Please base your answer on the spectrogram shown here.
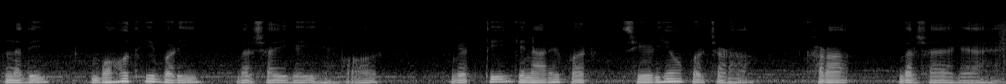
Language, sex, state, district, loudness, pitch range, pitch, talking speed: Hindi, male, Bihar, Kishanganj, -29 LUFS, 90-110 Hz, 95 Hz, 105 wpm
